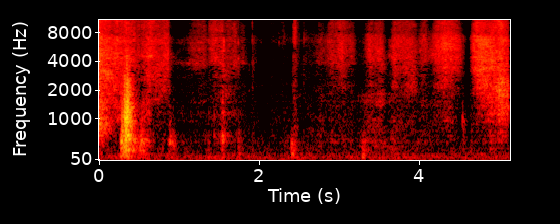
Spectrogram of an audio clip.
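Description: A thick paper page of a coloring book being turned, a papery swish with a crisp flap about half a second in, followed by faint rubbing of a hand on the paper and a soft rustle near the end.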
